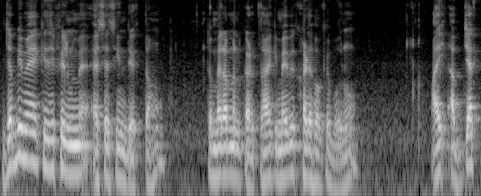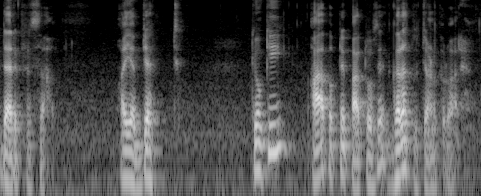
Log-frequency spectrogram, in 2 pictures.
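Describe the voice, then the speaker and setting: A man's voice: lowish voice, expressive, fairly quick, mellow. A man teaching English pronunciation, explaining rules and stressing example words. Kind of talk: explaining a lesson to camera.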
